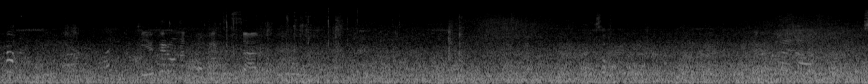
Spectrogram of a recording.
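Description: Steady wash of waves at high tide on Pebble Beach in Brooklyn, a broad continuous roar close by with distant crowd murmur and faint city noise mixed in.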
